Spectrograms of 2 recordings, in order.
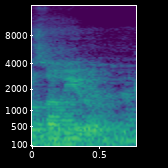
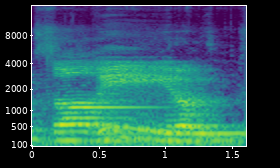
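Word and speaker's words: صغير: Saghirun shad fathah, ghain kasrah, ya sukun ra dhammatain.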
